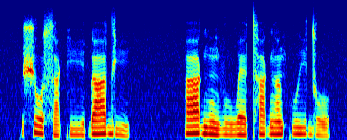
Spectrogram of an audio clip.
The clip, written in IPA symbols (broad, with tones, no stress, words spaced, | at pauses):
ʃo˦˨sa˨kiː˨ ɗaː˦di˨ | aː˦ɡũ˨ vu˨wɛ˨tʰa˦ɡã˦ kʷiː˦do˨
